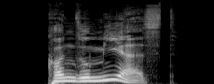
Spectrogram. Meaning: second-person singular present of konsumieren
- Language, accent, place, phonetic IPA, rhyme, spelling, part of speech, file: German, Germany, Berlin, [kɔnzuˈmiːɐ̯st], -iːɐ̯st, konsumierst, verb, De-konsumierst.ogg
